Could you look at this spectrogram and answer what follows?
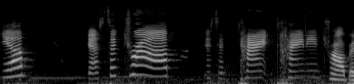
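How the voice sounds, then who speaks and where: A put-on character voice, female-sounding, nasal and extremely high-pitched, at a moderate pace. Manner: teasing, repeating.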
